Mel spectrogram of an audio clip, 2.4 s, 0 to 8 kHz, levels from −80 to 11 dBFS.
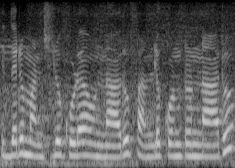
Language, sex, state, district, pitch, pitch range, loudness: Telugu, female, Telangana, Mahabubabad, 225 Hz, 215-240 Hz, -13 LUFS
